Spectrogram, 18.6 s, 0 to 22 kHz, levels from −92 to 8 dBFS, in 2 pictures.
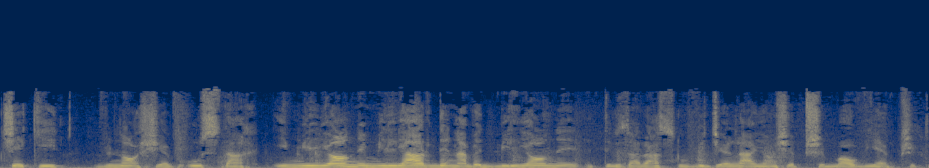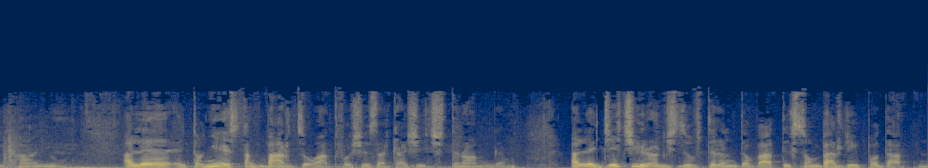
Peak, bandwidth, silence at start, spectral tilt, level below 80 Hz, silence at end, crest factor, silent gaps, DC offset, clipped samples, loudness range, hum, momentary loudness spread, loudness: -4 dBFS; 11 kHz; 0 s; -5 dB/octave; -42 dBFS; 0 s; 18 dB; none; under 0.1%; under 0.1%; 6 LU; none; 12 LU; -23 LUFS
